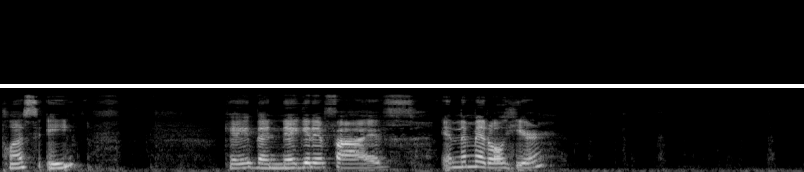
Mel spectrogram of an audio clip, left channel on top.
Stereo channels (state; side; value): silent; left; digital silence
